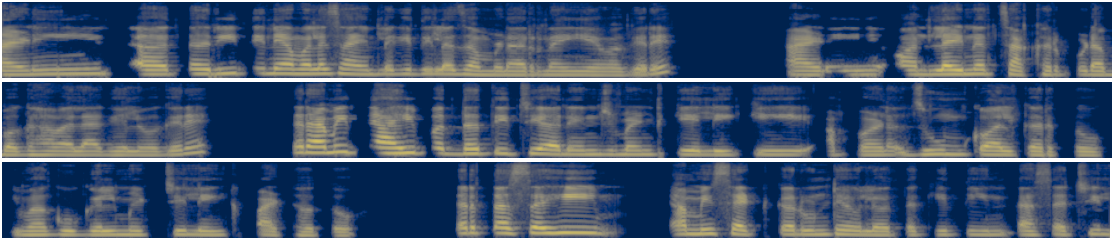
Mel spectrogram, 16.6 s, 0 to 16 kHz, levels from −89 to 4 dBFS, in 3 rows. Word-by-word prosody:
आणि 215 +5 0 0.2
अ, 205 - +5
तरी 225 +2 +2
तिने 240 -1 +1
आम्हाला 230 0 +3
सांगितलं, 210 -3 -1
की 215 - -3
तिला - - 0
जमणार 180 -4 -1
नाहीये 175 -1 -2
वगैरे. 170 - -3 0.6
आणि 190 +1 -1 0.2
ऑनलाईनच 205 +2 +4
साखरपुडा 185 -1 -2
बघावा 180 0 -2
लागेल 175 0 -2
वगैरे. 185 +11 -3 0.4
तर 285 - +1
आम्ही 280 +3 +7
त्याही 260 -1 +7
पद्धतीची 230 0 +1
अरेंजमेंट 200 -1 0
केली, 185 -2 0
की 185 0 -3
आपण 180 -1 -4 0.2
Zoom 200 0 0
कॉल 185 -2 +2
करतो 170 -1 -4
किंवा 180 0 -1
Google 180 0 +1
Meetची 190 +1 -3
लिंक 180 -1 -3
पाठवतो. 160 -1 -4 0.5
तर 255 - +3
तसंही 260 +2 +7 0.4
आम्ही 220 +2 +3
सेट 215 -4 +3
करून 200 0 0
ठेवलं 190 -4 0
होतं, 175 +1 -3
की 185 - -5
3 185 -1 -5
तासाची 185 +3 -4
195 Hz, 155 wpm, -24 LUFS, 180-220 Hz, 0.6 s, आम्ही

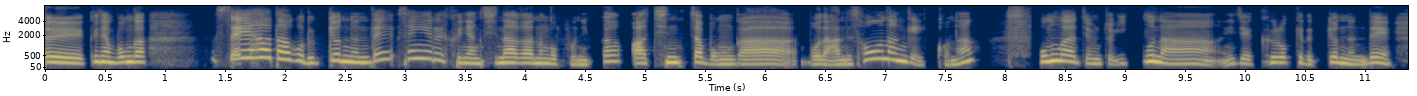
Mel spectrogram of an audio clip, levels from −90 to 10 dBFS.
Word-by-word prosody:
예 210 -5 +4
그냥 240 -2 +3
뭔가 235 +2 +3 0.6
쎄하다고 400 -8 +4
느꼈는데 250 - +2
생일을 370 -4 -2
그냥 200 -6 -2
지나가는 205 0 0
거 175 - -3
보니까 155 - -6
'아 195 - +1
진짜 220 +3 +1
뭔가 165 -1 -3
뭐 160 +1 -5
나한테 155 0 -3
서운한 335 - +2
게 255 - -1
있거나 150 - -5 0.5
뭔가 260 0 +5
좀 185 -4 -7
좀 165 -4 -10
있구나.' 175 - 0
이제 175 +1 -7
그렇게 215 -1 -4
느꼈는데 195 +1 -3
210 Hz, 305 characters per minute, -16 LUFS, 170-255 Hz, 0.6 s, 뭔가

